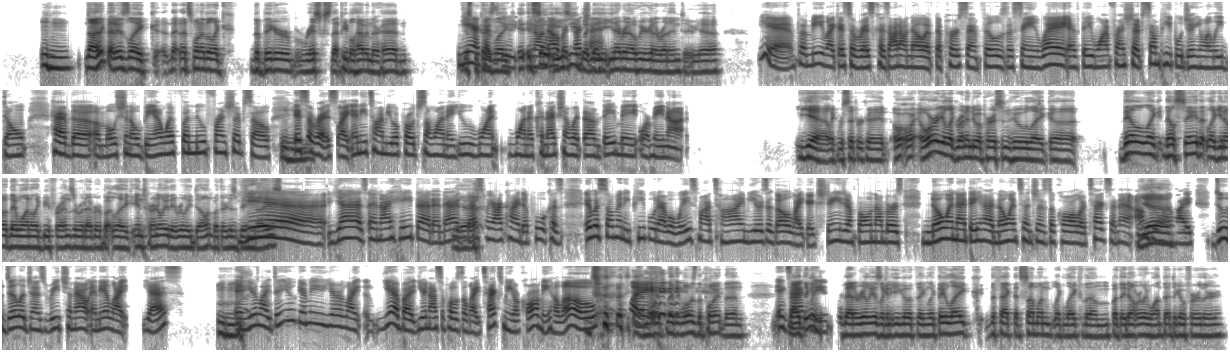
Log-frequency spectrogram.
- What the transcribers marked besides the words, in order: other background noise; tapping; laughing while speaking: "Yeah"; laughing while speaking: "Mhm"; laugh; laughing while speaking: "like"
- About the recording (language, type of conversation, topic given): English, unstructured, What is a small risk you took recently, and how did it turn out?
